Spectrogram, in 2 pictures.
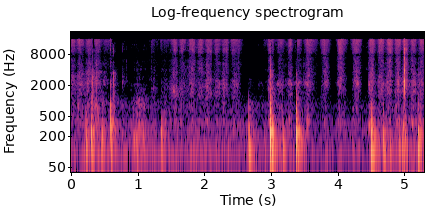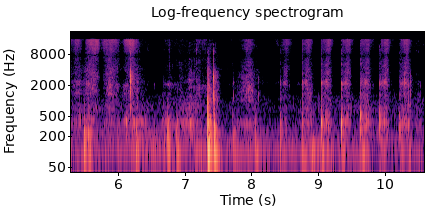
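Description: A brown leather Red Wing Iron Ranger boot, held hollow and empty in one hand, is brushed back and forth with a red-handled horsehair brush. The result is an irregular series of soft, low, muffled scrubbing strokes with quick bristly swishes, some strokes louder than others.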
